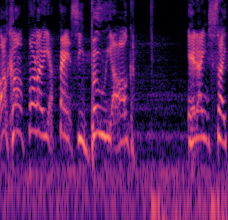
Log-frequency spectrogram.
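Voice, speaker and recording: A put-on character voice with a high pitch moves at a fairly slow pace over clear background noise. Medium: video game. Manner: rough, slangy.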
